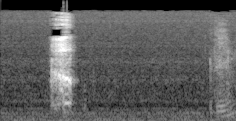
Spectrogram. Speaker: I know how much you guys like hiccups and well I was going to do another lawn minute VCH video but these started happening so I'm like you know what I'll give my hiccup video man these feel funny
